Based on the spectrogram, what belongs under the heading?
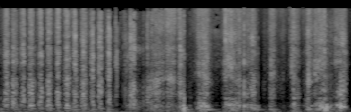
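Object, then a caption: Painted foam microphone windscreen. A foam brush is scraped across the top and side of an orange foam microphone windscreen coated in dried paint. Rapid rhythmic scratching strokes come first, then give way to slower, heavier, rougher scrapes. The sound is dense and low-heavy with little brightness.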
